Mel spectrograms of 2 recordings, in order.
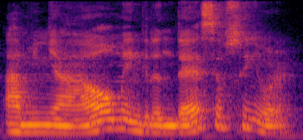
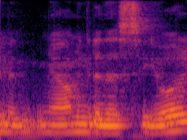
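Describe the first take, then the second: First: It is read slowly, word by word. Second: It is read quickly, words rushed together. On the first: The speaker calls it right. "Então tenta ler devagar" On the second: The speaker calls it wrong. "Não tenta ler, ... Não faça isso"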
